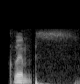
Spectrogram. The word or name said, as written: Glimpse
